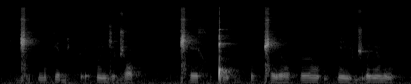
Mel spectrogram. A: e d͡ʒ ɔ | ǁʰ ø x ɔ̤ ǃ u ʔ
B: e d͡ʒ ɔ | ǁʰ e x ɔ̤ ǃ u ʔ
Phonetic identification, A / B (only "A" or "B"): B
